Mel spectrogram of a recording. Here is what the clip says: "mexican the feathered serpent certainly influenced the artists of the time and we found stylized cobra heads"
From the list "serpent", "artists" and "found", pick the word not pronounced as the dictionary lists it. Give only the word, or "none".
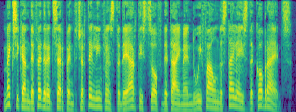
none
